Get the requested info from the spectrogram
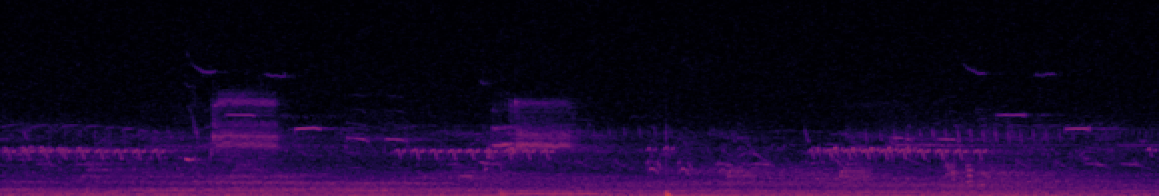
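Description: Distant wild turkey toms gobbling, with two short gobbles about two and five seconds in, over small birds trilling repeatedly at dawn.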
